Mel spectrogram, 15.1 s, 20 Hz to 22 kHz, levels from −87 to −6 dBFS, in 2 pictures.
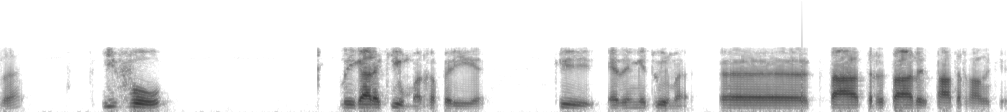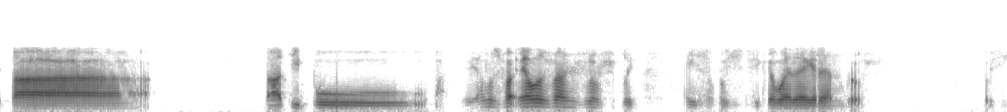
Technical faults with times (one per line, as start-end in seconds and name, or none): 0.00-15.11 GSM full-rate codec
6.01 dropped buffer (overrun)
10.08 dropped buffer (overrun)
